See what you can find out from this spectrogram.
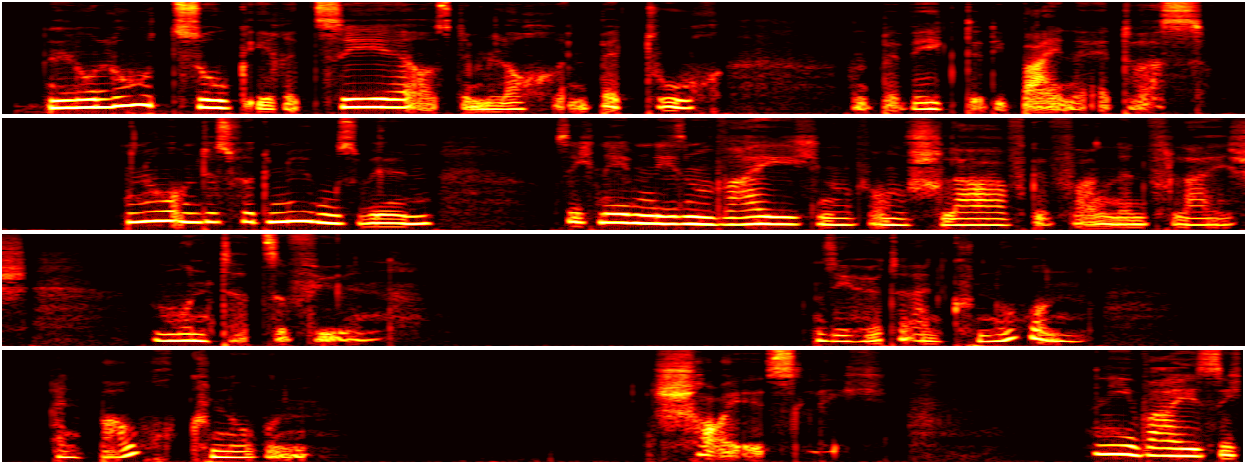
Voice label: Schauspiel Neutral

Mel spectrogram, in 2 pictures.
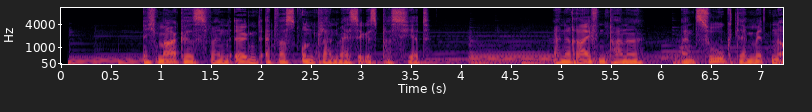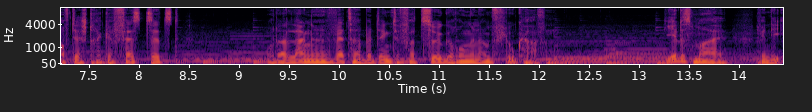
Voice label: Neutral

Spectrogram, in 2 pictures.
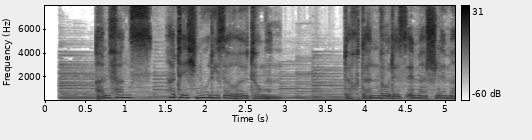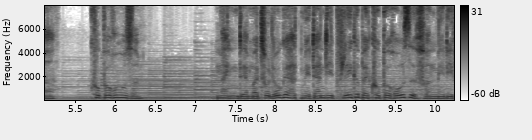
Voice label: Werbung Freundlich

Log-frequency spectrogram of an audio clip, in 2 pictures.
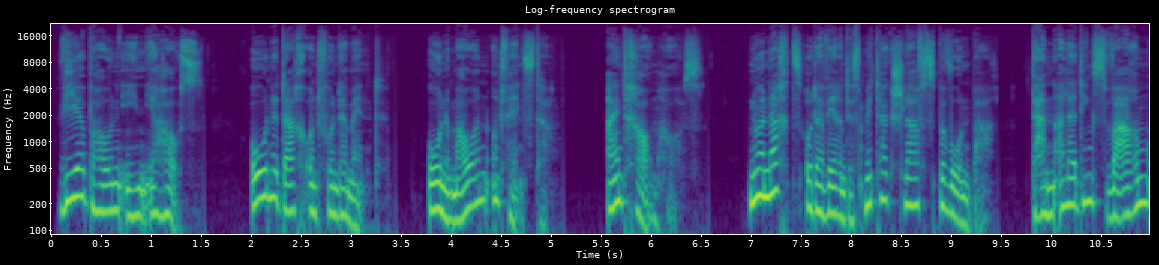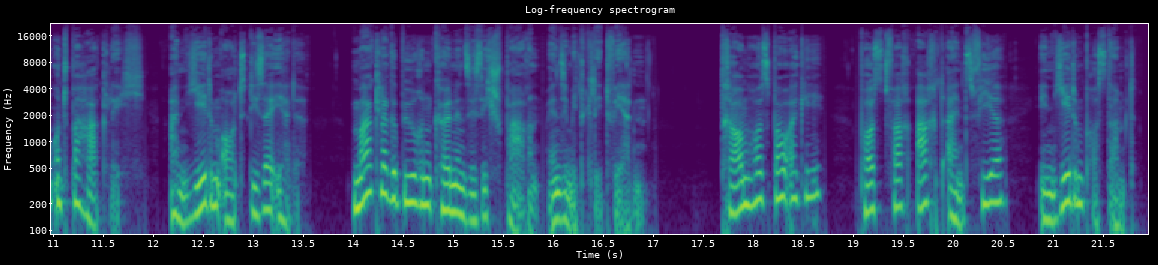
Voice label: Werbung, Neutral

